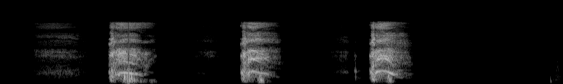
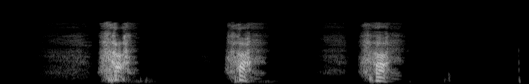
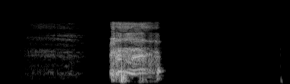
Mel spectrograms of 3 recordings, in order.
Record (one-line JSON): {"three_cough_length": "5.6 s", "three_cough_amplitude": 17068, "three_cough_signal_mean_std_ratio": 0.34, "exhalation_length": "5.3 s", "exhalation_amplitude": 22263, "exhalation_signal_mean_std_ratio": 0.29, "cough_length": "2.9 s", "cough_amplitude": 18818, "cough_signal_mean_std_ratio": 0.34, "survey_phase": "beta (2021-08-13 to 2022-03-07)", "age": "65+", "gender": "Male", "wearing_mask": "No", "symptom_none": true, "smoker_status": "Ex-smoker", "respiratory_condition_asthma": false, "respiratory_condition_other": false, "recruitment_source": "REACT", "submission_delay": "1 day", "covid_test_result": "Negative", "covid_test_method": "RT-qPCR", "influenza_a_test_result": "Negative", "influenza_b_test_result": "Negative"}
